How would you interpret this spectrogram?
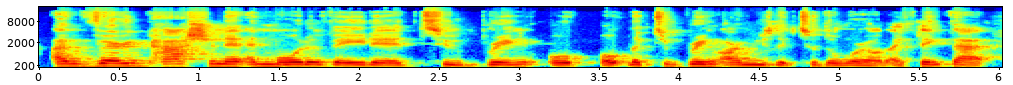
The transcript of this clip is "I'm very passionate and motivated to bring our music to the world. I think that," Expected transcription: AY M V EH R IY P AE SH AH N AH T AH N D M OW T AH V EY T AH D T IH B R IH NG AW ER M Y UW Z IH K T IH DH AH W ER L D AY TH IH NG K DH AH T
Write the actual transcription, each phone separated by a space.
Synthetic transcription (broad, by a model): AY M V EH R IY P AE SH AH N AH T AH N M OW T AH V EY T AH D T IH B R IH NG AW ER M Y UW Z IH K T IH DH AH W ER L D AY TH IH NG K DH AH T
